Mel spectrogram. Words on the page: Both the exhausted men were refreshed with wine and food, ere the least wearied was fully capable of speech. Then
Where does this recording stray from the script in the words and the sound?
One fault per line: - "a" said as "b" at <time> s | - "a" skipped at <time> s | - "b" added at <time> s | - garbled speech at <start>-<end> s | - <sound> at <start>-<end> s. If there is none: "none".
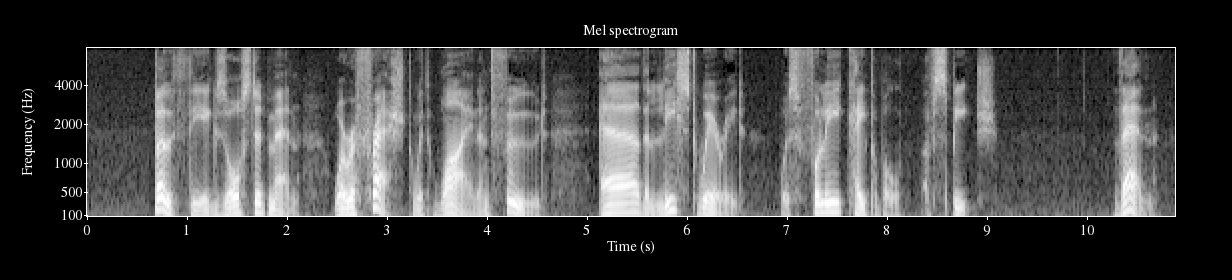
none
